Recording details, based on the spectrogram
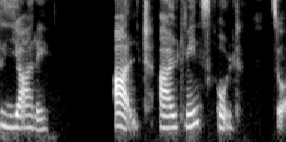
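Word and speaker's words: Jahr: means years old now this j a h r no one is going to pronounce it as jar it's j has a y sound in it so it's Yar alt alt means old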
